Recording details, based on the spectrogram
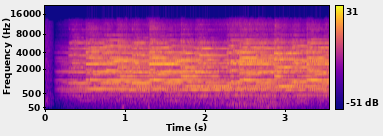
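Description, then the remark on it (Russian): Church bells ring loudly and continuously at a church on its patronal feast day, their overlapping metallic tones blending into a rich, sustained clangor that swells in quickly and holds steady, with no voices. “И вот постепенно праздничную напряженную подготовку сменяет звон колоколов.”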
